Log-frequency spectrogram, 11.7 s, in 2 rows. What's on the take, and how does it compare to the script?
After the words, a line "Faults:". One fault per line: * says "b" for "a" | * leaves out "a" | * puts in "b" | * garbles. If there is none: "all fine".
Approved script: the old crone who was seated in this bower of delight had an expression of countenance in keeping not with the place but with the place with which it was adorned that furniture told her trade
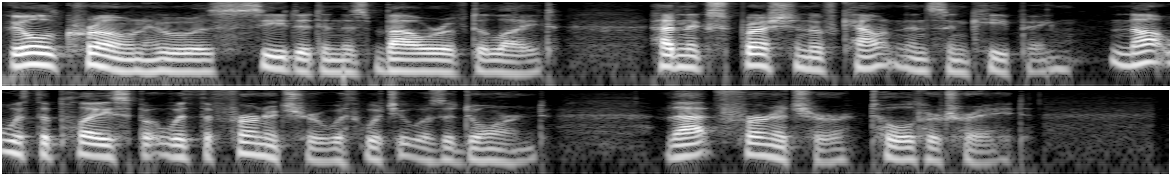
the old crone who was seated in this bower of delight had an expression of countenance in keeping not with the place but with the furniture with which it was adorned that furniture told her trade
Faults:
* says "furniture" for "place"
